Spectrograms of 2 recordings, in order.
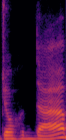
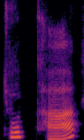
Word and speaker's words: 좋다: jadi bukan johda, bacanya tapi 좋다.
